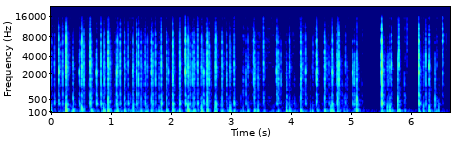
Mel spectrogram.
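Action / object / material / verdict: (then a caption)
tap / cardboard shoe box / cardboard / none. Long nails and fingertips tap on the side of a hollow black cardboard Jordan shoe box held upright. A fast, uneven run of dry, clicky taps with a deep, hollow thump under each one dies away almost instantly. The tapping briefly quiets near the end, then a few sharper, isolated taps follow.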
